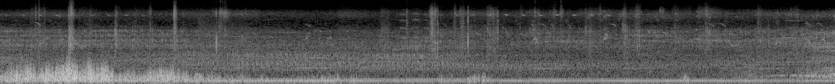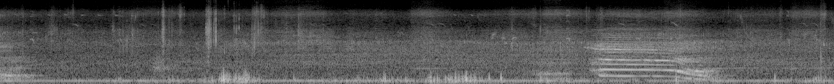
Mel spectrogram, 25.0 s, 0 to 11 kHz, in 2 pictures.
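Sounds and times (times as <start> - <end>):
steady low hum: 0.0 - 25.0
cow mooing: 11.6 - 13.2, 20.5 - 23.6.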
